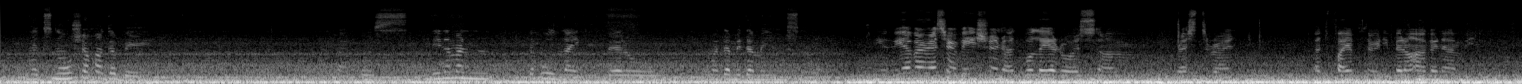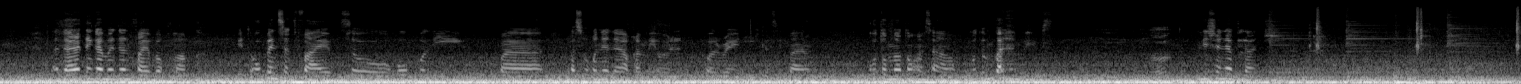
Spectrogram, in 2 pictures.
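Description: Steady low road rumble heard inside a moving car's cabin, tyre and engine noise while driving, growing louder about eight seconds in.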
